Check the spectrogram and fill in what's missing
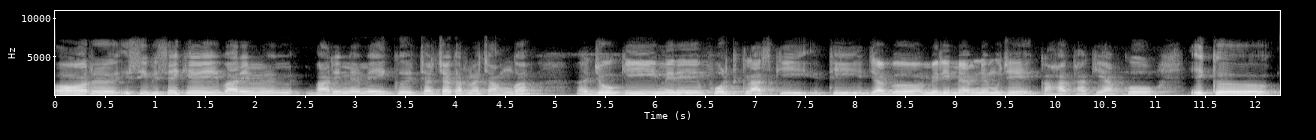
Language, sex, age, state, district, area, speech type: Hindi, male, 18-30, Madhya Pradesh, Bhopal, urban, spontaneous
